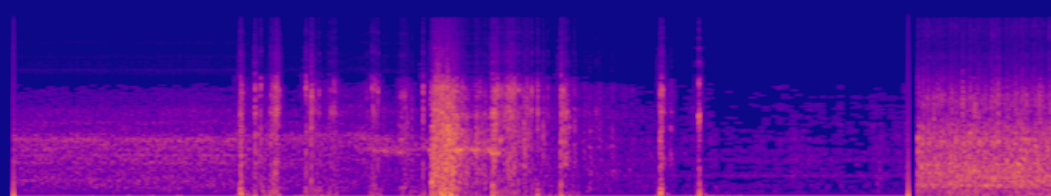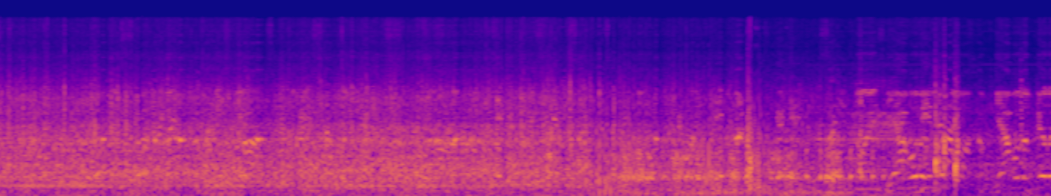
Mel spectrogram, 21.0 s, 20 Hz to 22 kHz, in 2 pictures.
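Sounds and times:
tyres on wet road: 0:09.2 - 0:21.0.

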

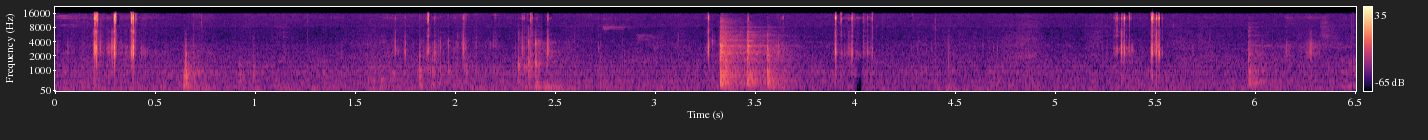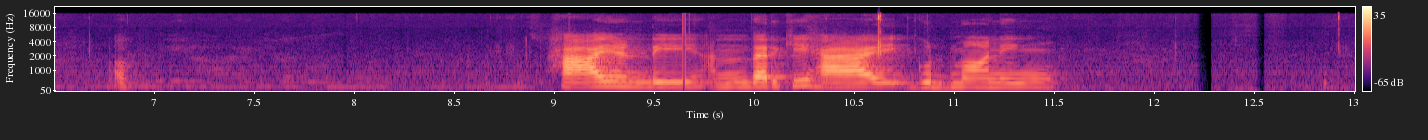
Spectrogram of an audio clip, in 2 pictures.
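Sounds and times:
kitchenware knocking on tabletop: 0:03.3 - 0:03.8.

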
